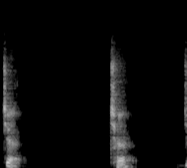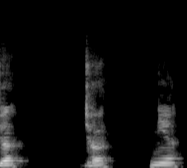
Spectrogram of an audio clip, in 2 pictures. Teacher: ತಾಲುವಿನ ಅಥವಾ ದವಡೆಯ ಸಹಾಯದಿಂದ ಹುಟ್ಟುವ ಅಕ್ಷರಗಳು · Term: ತಾಲವ್ಯ ಅಕ್ಷರಗಳು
